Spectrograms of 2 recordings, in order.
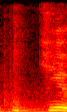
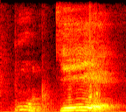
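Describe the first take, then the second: First: The word que is weak and unstressed. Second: The word que is strong and stressed. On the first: "que fraquinho" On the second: "esse que virou um monossílabo tônico"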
